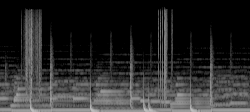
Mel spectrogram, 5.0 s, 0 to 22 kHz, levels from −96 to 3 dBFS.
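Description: Cable scratch noise at 0.42–0.84 s, about as loud as the sound, and 3.16–3.47 s, about 5 dB quieter: ragged broadband smears and spiky waveform bursts, likely from a worn, moving connector.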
